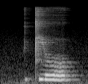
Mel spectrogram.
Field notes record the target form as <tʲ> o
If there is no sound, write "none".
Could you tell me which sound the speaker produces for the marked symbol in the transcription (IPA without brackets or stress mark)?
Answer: tʲ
